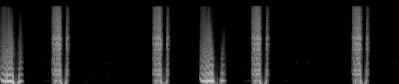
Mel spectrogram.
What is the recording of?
MOV.beat 4
Computer beat Logic
noise, electronic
